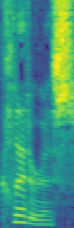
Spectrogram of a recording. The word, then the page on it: clitoris: American English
